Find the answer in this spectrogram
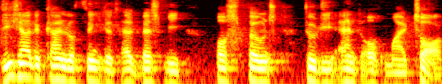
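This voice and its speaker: This man speaks at a fairly slow pace. His pitch is fairly low. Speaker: professor. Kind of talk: lecture. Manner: halting.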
